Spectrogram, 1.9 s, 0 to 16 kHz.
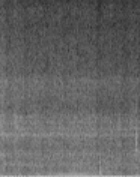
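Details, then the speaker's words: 2015 Ford Escape at idle after the intermediate pipe, resonator and muffler swap. A low, soft, steady hum with no rasp, ticking or blowing at the joints: a normal, quiet exhaust. "before we take this off we should see what it sounds like I'm sure it's quiet"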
